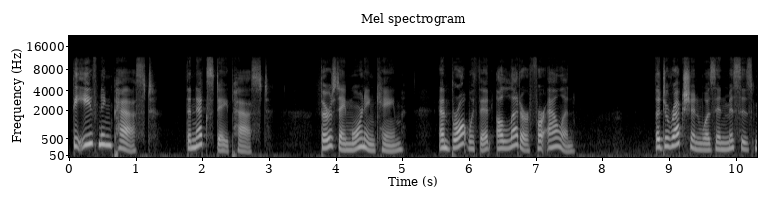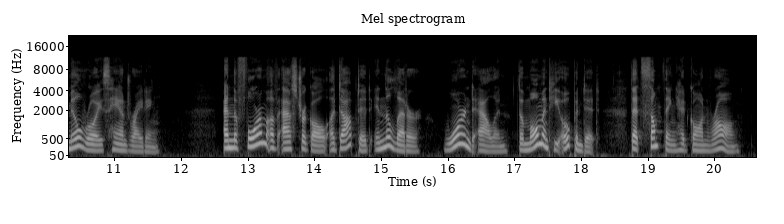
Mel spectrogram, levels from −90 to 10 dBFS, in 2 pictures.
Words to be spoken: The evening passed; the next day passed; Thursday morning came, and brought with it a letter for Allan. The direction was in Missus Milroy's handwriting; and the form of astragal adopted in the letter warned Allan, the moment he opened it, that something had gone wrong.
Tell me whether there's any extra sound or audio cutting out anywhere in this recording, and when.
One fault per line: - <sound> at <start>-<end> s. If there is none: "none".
none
